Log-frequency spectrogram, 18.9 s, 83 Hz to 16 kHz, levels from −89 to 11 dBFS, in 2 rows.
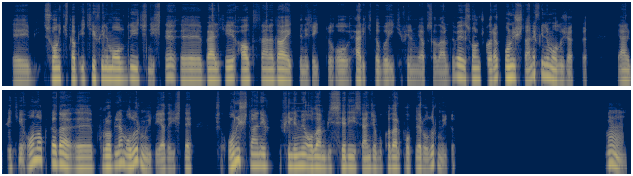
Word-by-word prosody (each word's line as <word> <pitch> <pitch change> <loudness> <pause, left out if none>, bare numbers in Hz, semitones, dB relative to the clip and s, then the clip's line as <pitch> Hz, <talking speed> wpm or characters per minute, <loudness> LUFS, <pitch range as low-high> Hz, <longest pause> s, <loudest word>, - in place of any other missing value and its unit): eee, 105 0 -4 0.2
son 130 0 +2
kitap 125 -1 -1
2 125 +2 -2
film 130 0 0
olduğu 125 +2 +2
için, 125 -3 -3
işte, 145 +7 -5
eee, 115 0 0
belki 120 +3 +2
6 120 0 +1
tane 120 -2 -2
daha 120 -2 +6
eklenecekti, 100 -2 -8
o 105 0 -4
her 110 -2 0
kitabı 105 +1 -6
2 105 - -13
film 100 -1 -11
yapsalardı 95 +5 -8
ve 150 -3 +5
sonuç 130 -2 -2
olarak 135 +7 +2
13 145 +1 +6
tane 170 - -1
film 165 -5 +1
olacaktı. 105 -4 -4 0.5
Yani, 110 -2 -3
peki, 120 -4 -8
o 170 +5 +3
noktada, 165 - +5
eee, 120 0 0
problem 140 +6 +2
olur 170 +10 +6
muydu 100 - -4
ya 100 +1 -1
da, - - -7
işte, 110 +2 -5 0.4
iş - - -21
13 180 +9 +5
tane 145 -2 0 0.2
filmi 135 +1 +1
olan 125 -1 +3
bir 115 - -9
seri 125 +1 -1
sence 115 0 -3
bu - - -14
kadar 120 -1 +1
popüler 115 +2 -2
olur 110 +10 -2
muydu? 95 -9 -12 2.3
Hıı. 155 - 0
120 Hz, 165 wpm, -25 LUFS, 110-135 Hz, 2.3 s, daha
